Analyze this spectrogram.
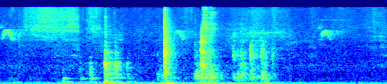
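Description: A wooden board knocks against a workbench.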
